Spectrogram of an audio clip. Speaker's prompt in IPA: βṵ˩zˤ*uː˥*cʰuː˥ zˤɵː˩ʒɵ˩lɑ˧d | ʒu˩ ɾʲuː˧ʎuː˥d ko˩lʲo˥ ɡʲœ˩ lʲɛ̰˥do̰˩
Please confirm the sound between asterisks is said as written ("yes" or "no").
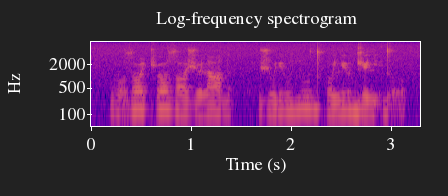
yes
